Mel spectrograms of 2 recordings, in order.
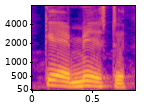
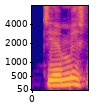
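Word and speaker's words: chemist: केमिस्ट। अब क्या आगे आवाज देगा हमारा? ये का आवाज देगा ना कि चेमिस्ट नहीं पढ़ेंगे देखिएगा दोस्तों इसे चेमिस्ट नहीं केमिस्ट का की आवाज चेमिस्ट यानी दवाइयां इस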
